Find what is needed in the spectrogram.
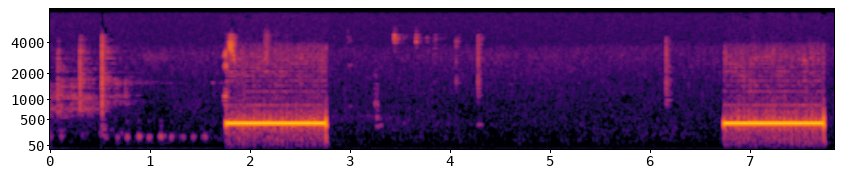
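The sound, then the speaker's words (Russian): Telephone line beeping tones: two long, steady mid-pitched beeps of about one second each, separated by a stretch of near silence with a few faint clicks. Some brief faint sounds come before the first beep. “что это гудит? Алло. Надоели уже эти гудки постоянные.”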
